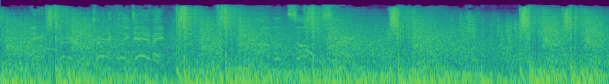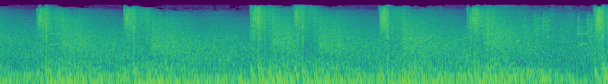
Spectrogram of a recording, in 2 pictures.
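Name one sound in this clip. Shells explode with loud blasts.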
